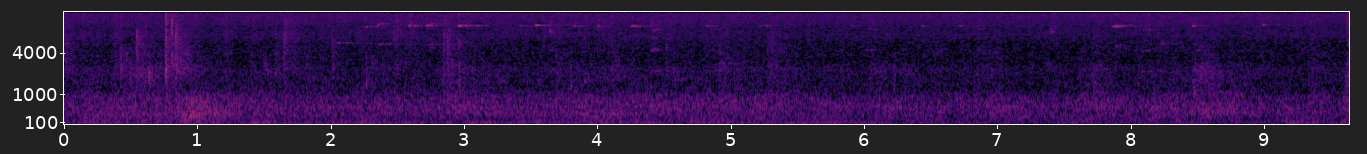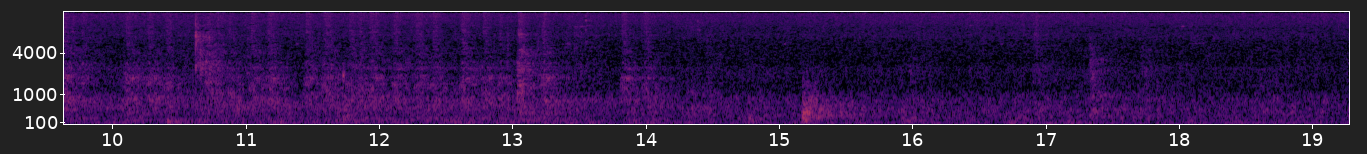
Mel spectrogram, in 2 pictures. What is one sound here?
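Horse hooves thud softly on sand far off in a large echoing hall.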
